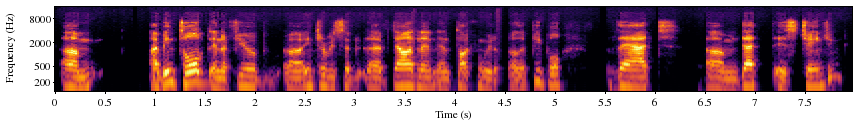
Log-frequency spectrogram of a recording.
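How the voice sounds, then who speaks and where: A man's voice: medium pitch, moderate pace, gravelly, no echo. A middle-aged man speaking as a panelist in an academic webinar, hesitant with many ums and restarts, on a video call from a home study. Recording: dull, dry video call audio.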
